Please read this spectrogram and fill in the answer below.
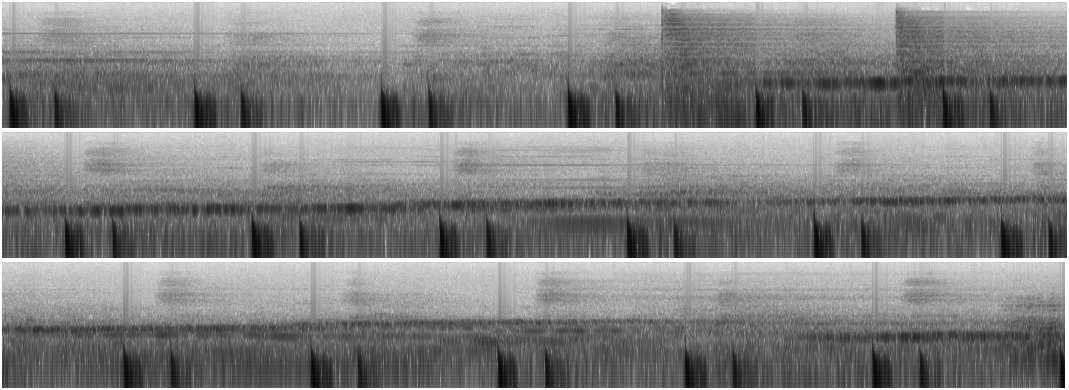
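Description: End-credits soundtrack: a slow heartbeat-like double thump about every second and a quarter under a held tone that slowly rises in pitch, with two crashing swells of noise around four and six seconds in.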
